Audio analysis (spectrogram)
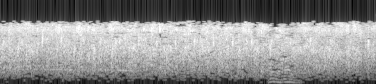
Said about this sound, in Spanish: El programa comienza con una ovación cerrada para honrar a Patricio Barton.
